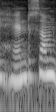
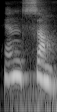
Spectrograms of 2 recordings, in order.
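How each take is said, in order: First: हैंडसम with the D sounded, 'hand-sum'; wrong pronunciation. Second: हैंडसम as 'han-sum', D silent; correct pronunciation. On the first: Teacher shows the ad's familiar form, D pronounced. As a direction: keep an audible D in हैंडसम. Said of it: "वो हैंडसम नहीं होता है". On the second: Teacher models the right reading, D silent. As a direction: drop the D, N straight into S in हैंडसम. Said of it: "इसको हम पढ़ते हैं". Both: Shown as a demonstration.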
